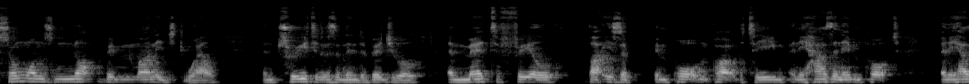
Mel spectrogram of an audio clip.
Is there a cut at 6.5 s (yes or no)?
no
